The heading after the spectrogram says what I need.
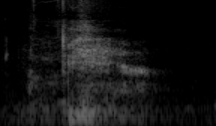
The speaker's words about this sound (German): Übrigens, wenn du jetzt dich gerade wunderst, was hier so für Geräusche kommen, das ist mein Hund, der ist so im Hintergrund und wimmert so ein bisschen. Eigentlich wäre jetzt mal Essenszeit angesagt, aber er muss jetzt noch sich gedulden,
